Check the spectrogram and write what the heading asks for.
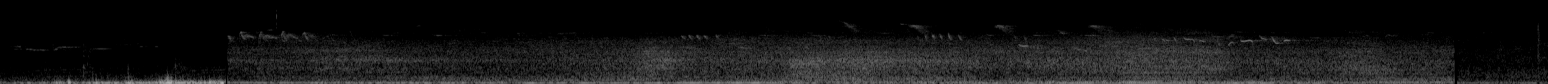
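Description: Birds chirping, with quick high notes that sweep downward, over a steady outdoor hiss. In the first two seconds a louder, gusty low rumble of wind on the microphone covers it, then cuts off abruptly.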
